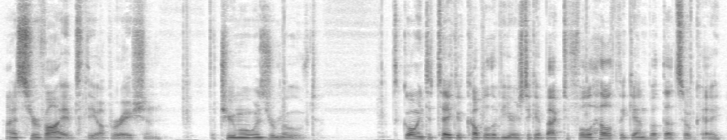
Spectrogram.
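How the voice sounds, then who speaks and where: A man acts out a wronged Irish brother in an amateur drama. His voice has a gravelly creak at a middling pitch. He lays out old grievances deliberately and pointedly, with bitter restraint. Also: a little mellow. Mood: hurt, resolute. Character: wronged older emigrant brother, cancer survivor, measured, bitter. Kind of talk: amateur stage drama acting, long monologue.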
